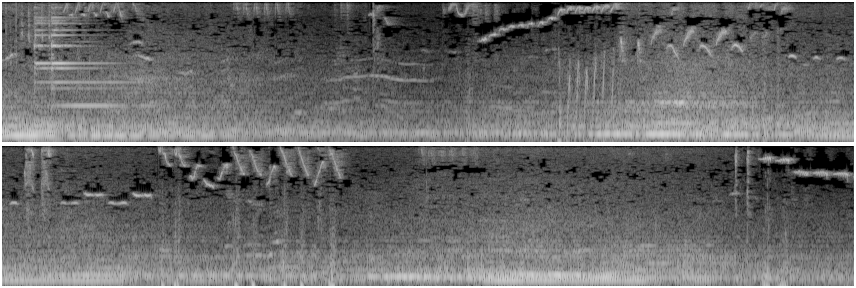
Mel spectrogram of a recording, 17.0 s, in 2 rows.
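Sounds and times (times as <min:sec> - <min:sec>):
bird singing whistles: 0:04.5 - 0:12.0, 0:15.8 - 0:17.0.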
